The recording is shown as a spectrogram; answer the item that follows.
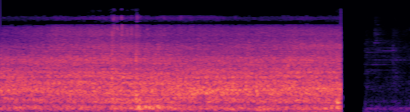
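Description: Steady outdoor traffic noise from a busy road, with wind rumbling on the microphone; it stops suddenly about three and a half seconds in.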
